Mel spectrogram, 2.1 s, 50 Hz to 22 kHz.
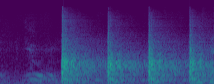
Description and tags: industrial hammer wood distance3
hammer banging a nail 10m away
wood, distance, house, frames, hammer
